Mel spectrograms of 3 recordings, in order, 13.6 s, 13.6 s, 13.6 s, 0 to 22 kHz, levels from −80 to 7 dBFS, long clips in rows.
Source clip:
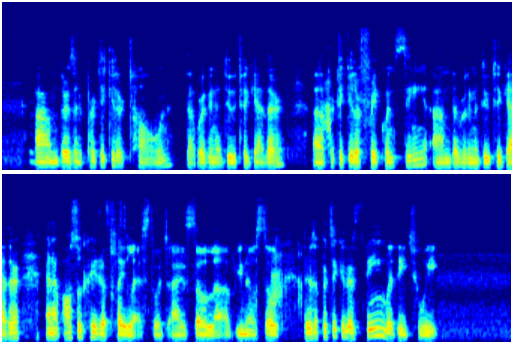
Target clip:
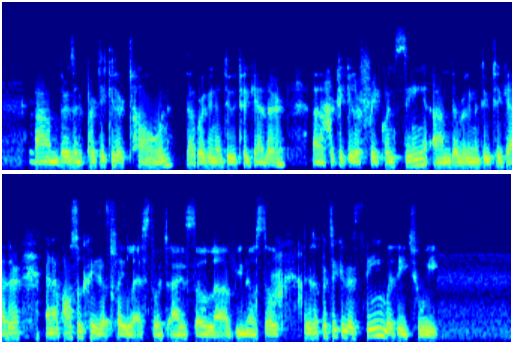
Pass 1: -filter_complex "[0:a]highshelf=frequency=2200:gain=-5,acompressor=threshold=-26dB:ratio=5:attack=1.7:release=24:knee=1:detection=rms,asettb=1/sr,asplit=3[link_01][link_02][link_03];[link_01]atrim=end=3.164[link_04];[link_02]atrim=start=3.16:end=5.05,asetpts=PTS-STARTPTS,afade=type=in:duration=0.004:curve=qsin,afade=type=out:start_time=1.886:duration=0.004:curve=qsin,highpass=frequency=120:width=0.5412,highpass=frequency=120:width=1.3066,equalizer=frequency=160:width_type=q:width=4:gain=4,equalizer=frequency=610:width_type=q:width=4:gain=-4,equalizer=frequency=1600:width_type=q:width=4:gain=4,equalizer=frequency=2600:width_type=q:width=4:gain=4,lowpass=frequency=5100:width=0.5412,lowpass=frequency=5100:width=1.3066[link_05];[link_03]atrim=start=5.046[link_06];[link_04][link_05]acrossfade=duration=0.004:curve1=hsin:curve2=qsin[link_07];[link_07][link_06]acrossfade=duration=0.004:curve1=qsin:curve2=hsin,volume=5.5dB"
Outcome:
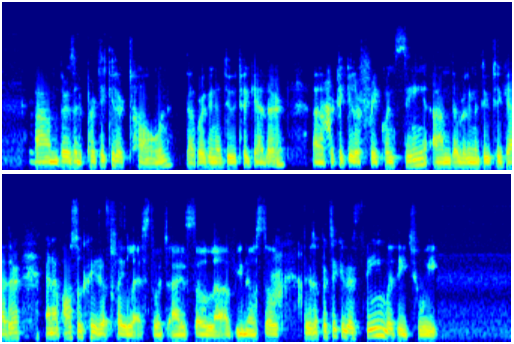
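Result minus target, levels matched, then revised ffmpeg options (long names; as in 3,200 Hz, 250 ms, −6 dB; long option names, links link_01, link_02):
downward compressor: peak gain reduction −5 dB
-filter_complex "[0:a]highshelf=frequency=2200:gain=-5,acompressor=threshold=-32.5dB:ratio=5:attack=1.7:release=24:knee=1:detection=rms,asettb=1/sr,asplit=3[link_01][link_02][link_03];[link_01]atrim=end=3.164[link_04];[link_02]atrim=start=3.16:end=5.05,asetpts=PTS-STARTPTS,afade=type=in:duration=0.004:curve=qsin,afade=type=out:start_time=1.886:duration=0.004:curve=qsin,highpass=frequency=120:width=0.5412,highpass=frequency=120:width=1.3066,equalizer=frequency=160:width_type=q:width=4:gain=4,equalizer=frequency=610:width_type=q:width=4:gain=-4,equalizer=frequency=1600:width_type=q:width=4:gain=4,equalizer=frequency=2600:width_type=q:width=4:gain=4,lowpass=frequency=5100:width=0.5412,lowpass=frequency=5100:width=1.3066[link_05];[link_03]atrim=start=5.046[link_06];[link_04][link_05]acrossfade=duration=0.004:curve1=hsin:curve2=qsin[link_07];[link_07][link_06]acrossfade=duration=0.004:curve1=qsin:curve2=hsin,volume=5.5dB"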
